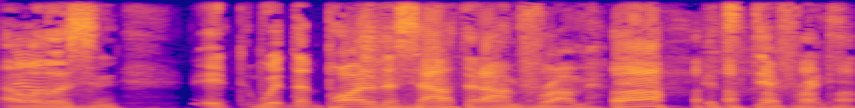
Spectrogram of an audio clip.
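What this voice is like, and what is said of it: New York Bronx accent. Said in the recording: “What is that accent? ... You sound like a period from the Bronx.”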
